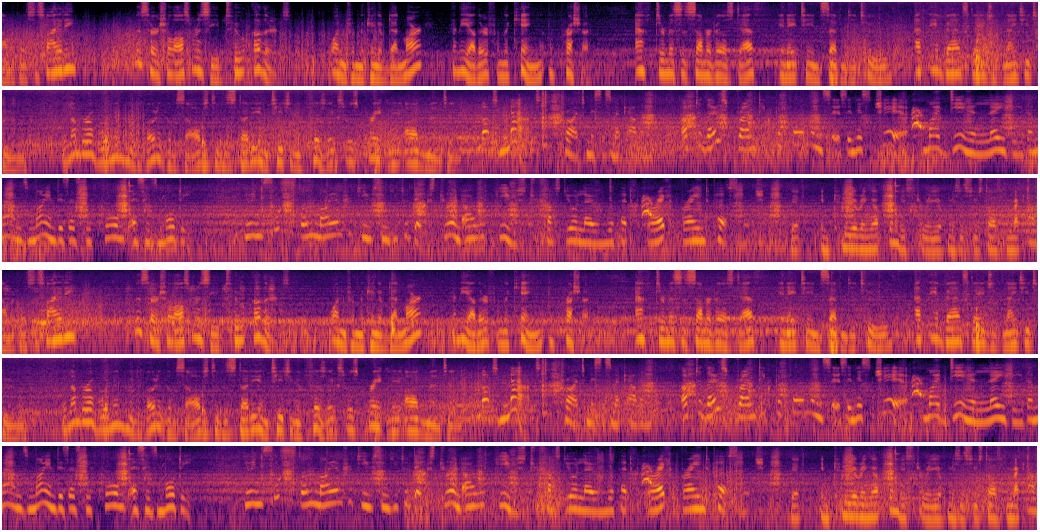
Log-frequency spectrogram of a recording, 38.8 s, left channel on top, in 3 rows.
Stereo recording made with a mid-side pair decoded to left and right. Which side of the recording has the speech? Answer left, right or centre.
centre.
